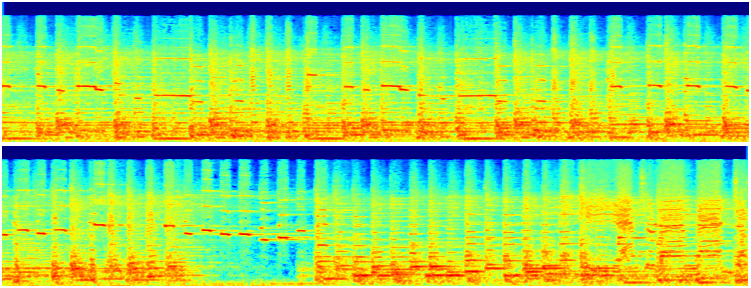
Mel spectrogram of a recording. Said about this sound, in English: He lost an upper middle tooth, and it left a big hole that sort of looks uncouth. But he's never gonna worry, cause he gets a big hand every time he whistles with a rock and roll band.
